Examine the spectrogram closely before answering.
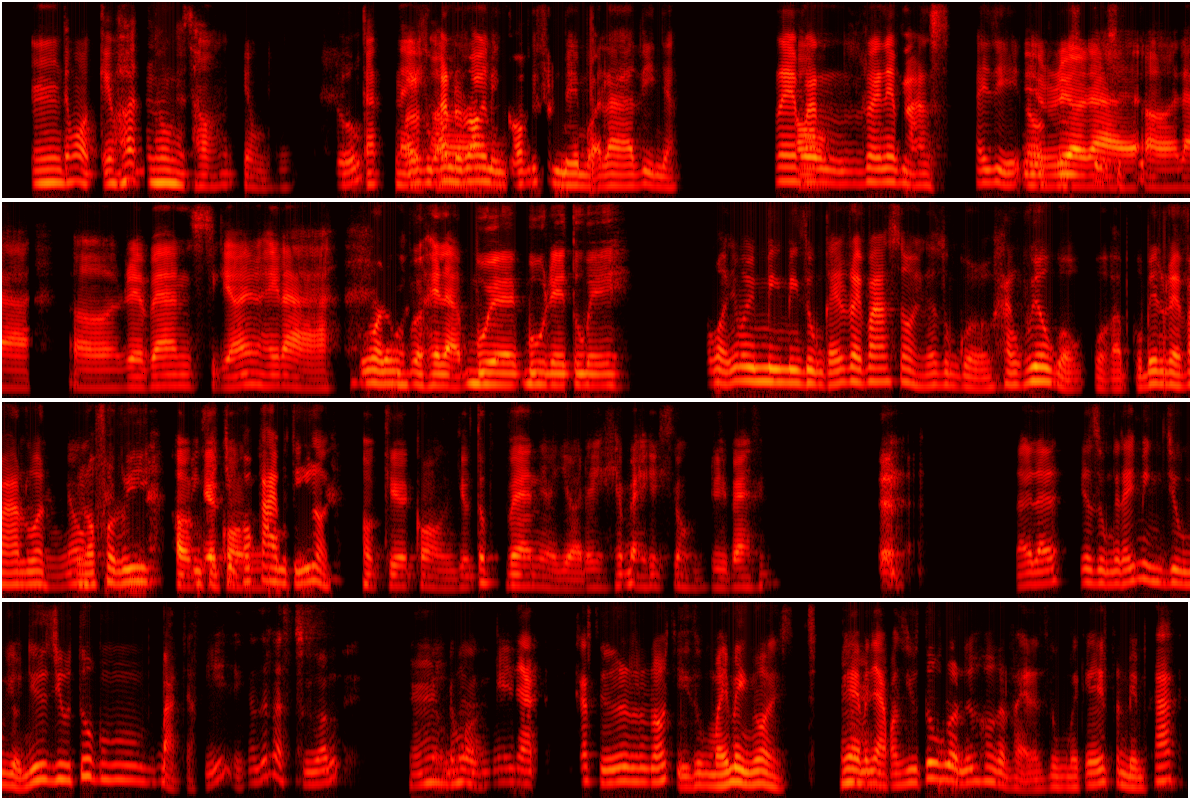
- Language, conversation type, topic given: Vietnamese, unstructured, Bạn có thể kể về một bài hát từng khiến bạn xúc động không?
- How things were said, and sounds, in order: other background noise; in English: "skip"; unintelligible speech; in English: "real"; unintelligible speech; in English: "free"; unintelligible speech; chuckle; other noise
